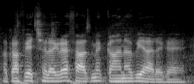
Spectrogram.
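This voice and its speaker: A young man from Uttarakhand vlogging at home with his family, chatting warmly and switching into slow, halting English for his viewers. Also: a little high. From Uttarakhand, India. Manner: chatty, warm toward family. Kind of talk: casual vlog chat.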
